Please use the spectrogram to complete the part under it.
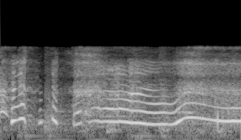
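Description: A woman cries in wavering, sobbing wails: short broken bursts give way to a long quivering tone that dips and then rises again.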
